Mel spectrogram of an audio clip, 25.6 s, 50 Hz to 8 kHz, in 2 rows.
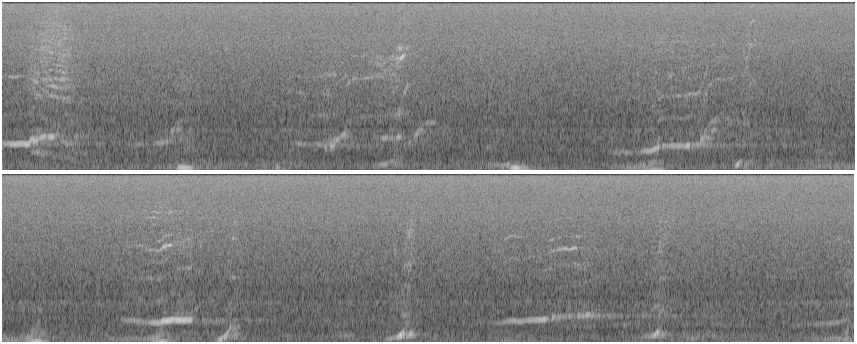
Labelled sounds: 0.0	0.9	humpback whale, 1.6 to 2.1 kHz
5.8	6.5	humpback whale, 0.80 to 3.1 kHz
10.2	10.5	humpback whale, 1.4 to 1.7 kHz
14.9	15.5	humpback whale, 1.8 to 4.1 kHz
20.3	20.6	humpback whale, 2.4 to 2.7 kHz
21.0	21.5	humpback whale, 1.9 to 2.1 kHz

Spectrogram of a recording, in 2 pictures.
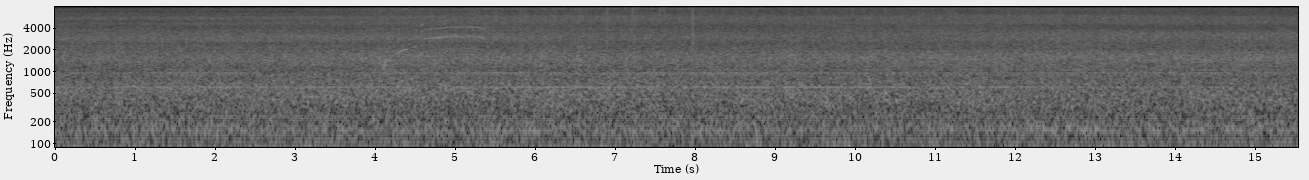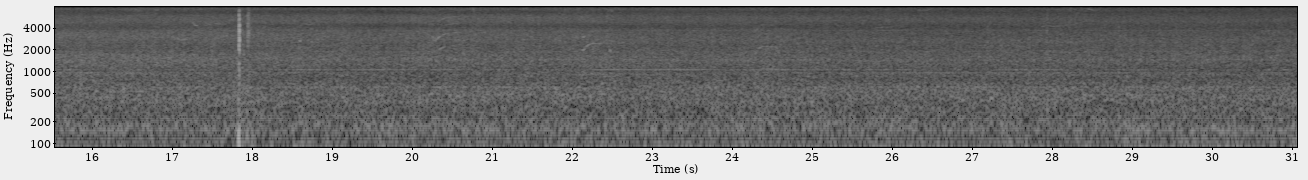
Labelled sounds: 4.0	5.4	killer whale, southern resident, 1.1 to 5.2 kHz

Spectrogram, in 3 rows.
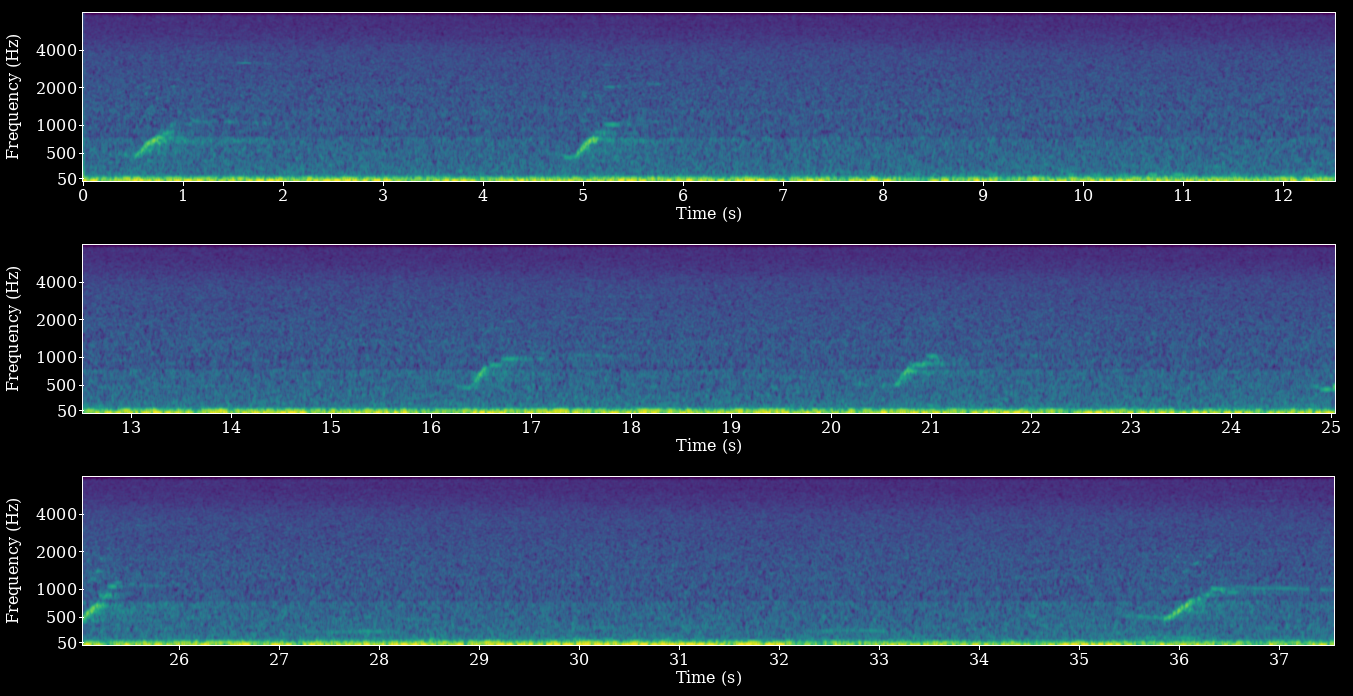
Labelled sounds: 0.7	1.0	humpback whale, 0.80 to 1.1 kHz
5.0	5.4	humpback whale, 0.80 to 1.1 kHz
16.5	17.0	humpback whale, 0.80 to 1.1 kHz
20.7	21.2	humpback whale, 0.80 to 1.1 kHz
25.2	25.5	humpback whale, 0.80 to 1.2 kHz
36.1	37.1	humpback whale, 0.80 to 6.2 kHz

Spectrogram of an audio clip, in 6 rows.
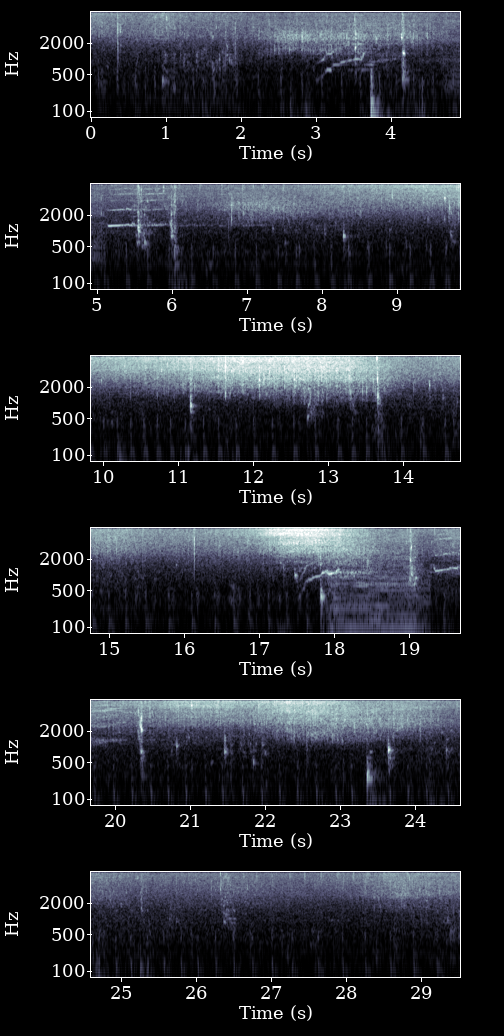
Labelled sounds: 2.9	4.3	killer whale, southern Alaska resident, 0.17 to 2.9 kHz
5.1	6.8	killer whale, southern Alaska resident, 0.85 to 7.9 kHz
17.4	18.8	killer whale, southern Alaska resident, 0.46 to 3.2 kHz
19.2	20.2	killer whale, southern Alaska resident, 0.91 to 5.7 kHz

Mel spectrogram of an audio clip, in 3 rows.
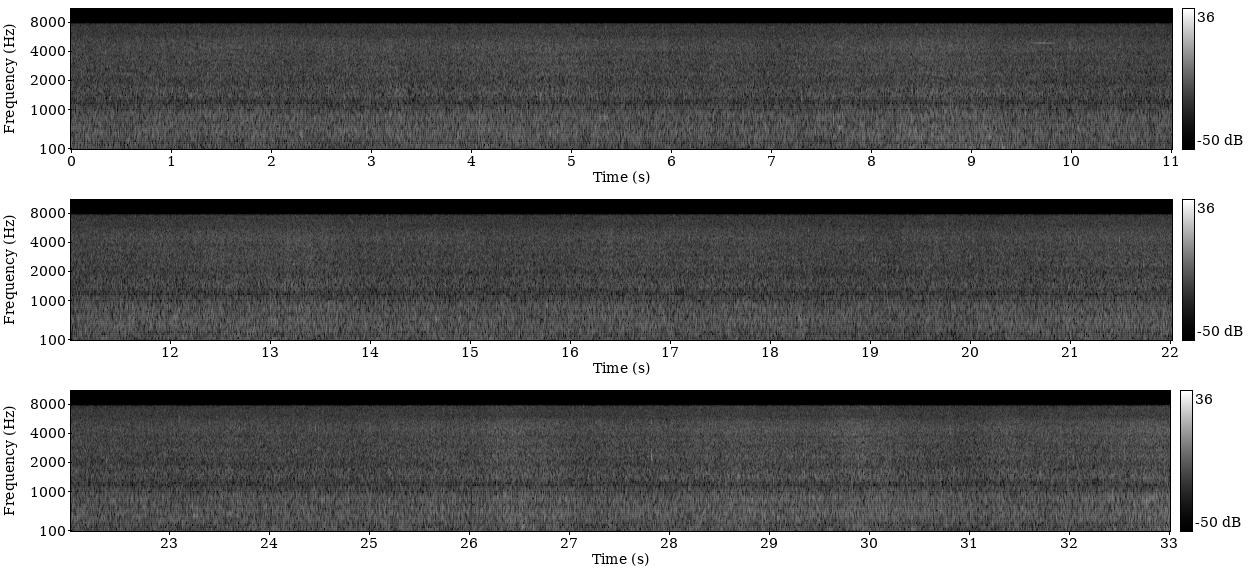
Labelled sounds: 9.6	9.9	killer whale, northern resident, G clan, call N24ii, 4.8 to 4.9 kHz

